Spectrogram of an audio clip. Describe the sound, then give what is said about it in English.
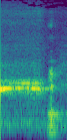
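Someone uses their voice to imitate the whistles of gym teachers blowing at a basketball slam dunk: one short, shrill, steady whistle tone, fairly loud, ending in a brief breathy burst. “Just fucking, hangs on to the rim, and I get up, and you just hear whistles, like every gym teacher in that bitch.”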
